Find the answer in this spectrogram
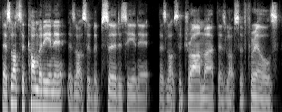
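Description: A man's voice: fairly low pitch, steady tone, moderate pace. A man co-hosting a casual film podcast, describing films enthusiastically, with a lingering chesty cough. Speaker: podcast co-host, film reviewer. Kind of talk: casual film review chat.

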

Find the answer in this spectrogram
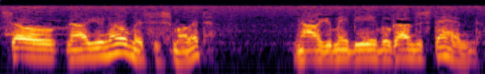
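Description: An actor playing a calm male psychiatrist who speaks in a measured, soothing way, in a 1970s radio drama. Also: medium pitch, loud music behind the voice, close to an everyday voice. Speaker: doctor. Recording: tinny 1970s radio broadcast with hiss.

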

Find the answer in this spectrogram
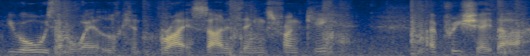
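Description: A man's voice: lowish voice, quick pace, background noise, natural voice. A British man acting in an audio drama as a cautious, dutiful bunker head engineer with formal wording. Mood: businesslike.

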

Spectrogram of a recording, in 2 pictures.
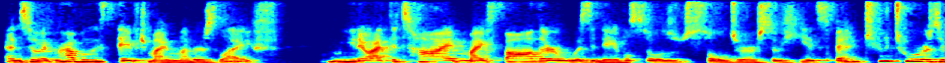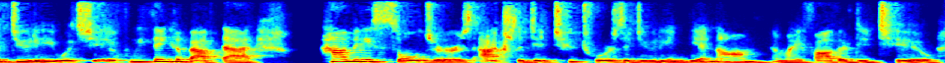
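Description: A woman from Singapore, a podcast guest, telling her story in an effusive, animated way with frequent restarts. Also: lowish voice, fairly quick, gravelly. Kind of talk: interview, personal storytelling.

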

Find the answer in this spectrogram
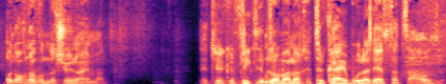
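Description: A man's voice: fairly low pitch, quick pace, gravelly, slightly rough. A man in casual conversation, speaking passionately and often calling the listener brother. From Germany. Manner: impassioned, addresses listener as brother. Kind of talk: casual chat.

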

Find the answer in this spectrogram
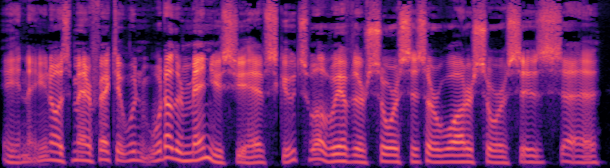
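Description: A man hosting a sleep podcast, wandering through a silly, halting bedtime monologue full of restarts and asides. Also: mid-range voice, vocal fry, dry recording, clean studio sound. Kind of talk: rambling, meandering bedtime monologue.

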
